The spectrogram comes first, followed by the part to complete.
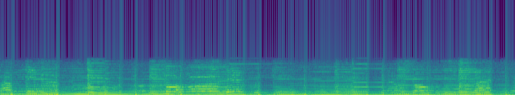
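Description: Live band music: an acoustic guitar strummed over bass and drums, with a man singing for part of it.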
